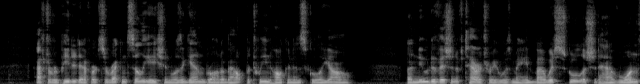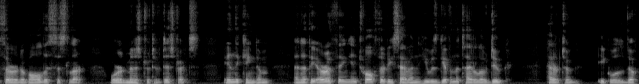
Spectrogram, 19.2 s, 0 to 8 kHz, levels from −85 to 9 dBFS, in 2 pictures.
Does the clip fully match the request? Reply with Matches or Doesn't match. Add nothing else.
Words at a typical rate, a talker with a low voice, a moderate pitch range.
Matches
